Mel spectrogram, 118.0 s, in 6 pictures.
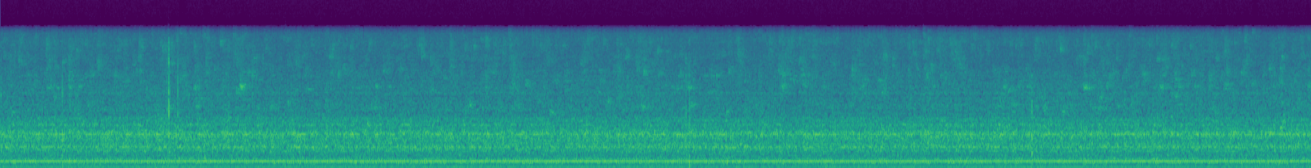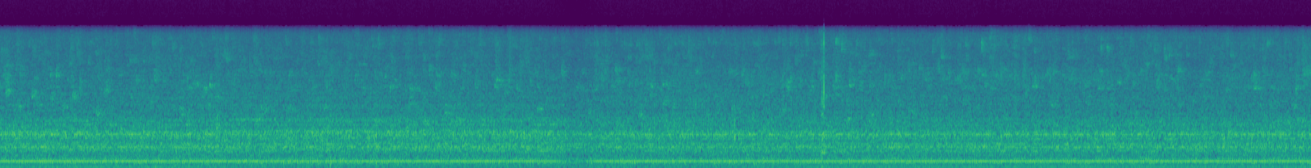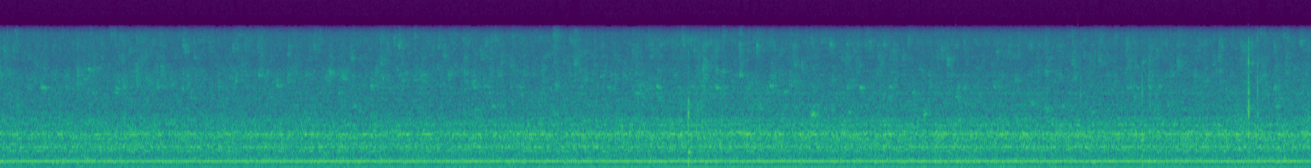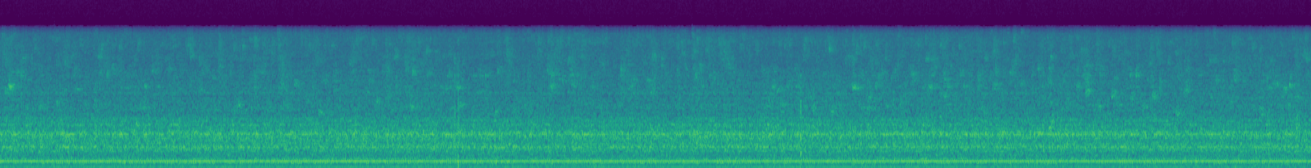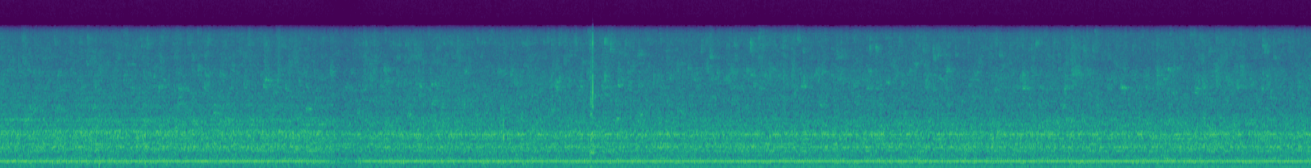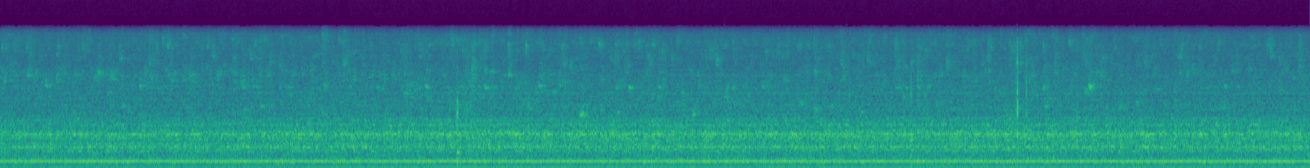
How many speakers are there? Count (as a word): zero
